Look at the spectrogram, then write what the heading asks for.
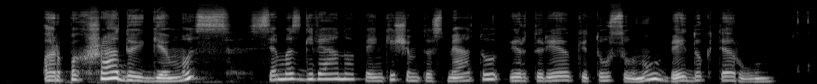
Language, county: Lithuanian, Vilnius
